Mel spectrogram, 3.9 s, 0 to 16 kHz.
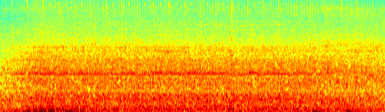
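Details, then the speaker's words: Jeep with month-long misfire that began on startup, checked with ignition scope: uneven lumpy stumbling idle; secondary ignition misfire, cylinder 6 worst, 4 also bad; plugs, wires, cap and rotor to be replaced. "Number 6 is the real bad one. Secondary ignition misfire."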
